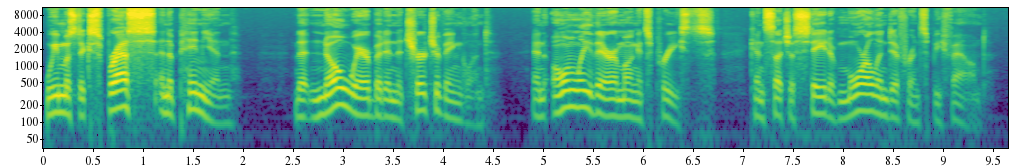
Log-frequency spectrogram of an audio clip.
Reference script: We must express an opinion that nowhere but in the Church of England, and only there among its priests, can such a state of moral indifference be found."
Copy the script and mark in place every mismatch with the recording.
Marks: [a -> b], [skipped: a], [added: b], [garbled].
We must express an opinion that nowhere but in the Church of England, and only there among its priests, can such a state of moral indifference be found."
